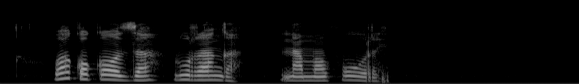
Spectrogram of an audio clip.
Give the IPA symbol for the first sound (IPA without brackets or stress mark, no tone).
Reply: w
